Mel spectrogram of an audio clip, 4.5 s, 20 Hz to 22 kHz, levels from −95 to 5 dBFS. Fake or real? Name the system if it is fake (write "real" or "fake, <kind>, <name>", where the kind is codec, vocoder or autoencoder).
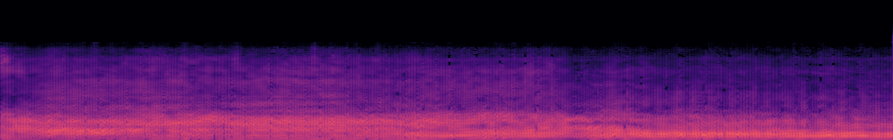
fake, vocoder, Vocos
